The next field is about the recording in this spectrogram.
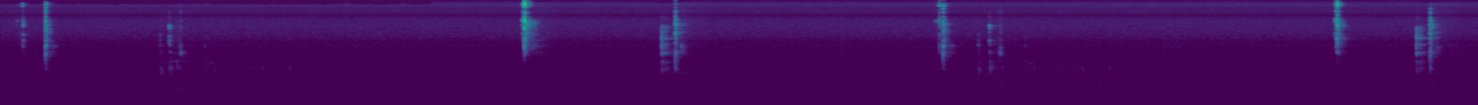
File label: leica Q power on sound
